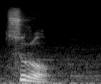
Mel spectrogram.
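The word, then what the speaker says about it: つる: हमारा अगला name of bird है क्रेन, और क्रेन को हम प्रोनाउंस करते हैं विद साउंड ऑफ त्सुरो।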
